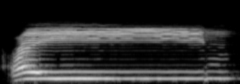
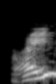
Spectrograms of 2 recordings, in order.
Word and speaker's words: ع: Rain. Rain comes from center of the throat to pronounce rain. Rain. This is rain. Kindly read after me. Rain. Rain comes from front of the throat to pronounce rain.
